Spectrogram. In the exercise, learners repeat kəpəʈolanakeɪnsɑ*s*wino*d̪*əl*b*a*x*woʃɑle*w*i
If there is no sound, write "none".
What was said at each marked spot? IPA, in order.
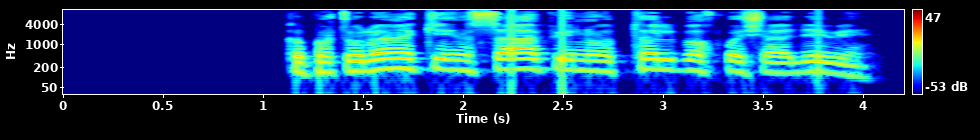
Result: f, t̪, b, x, w

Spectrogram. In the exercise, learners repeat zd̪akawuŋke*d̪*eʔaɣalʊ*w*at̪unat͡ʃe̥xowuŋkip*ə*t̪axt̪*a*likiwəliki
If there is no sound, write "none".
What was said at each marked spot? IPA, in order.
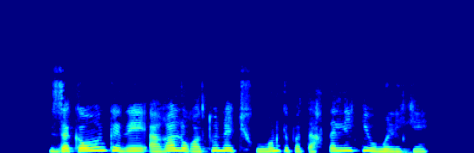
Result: d̪, ɣ, ə, a

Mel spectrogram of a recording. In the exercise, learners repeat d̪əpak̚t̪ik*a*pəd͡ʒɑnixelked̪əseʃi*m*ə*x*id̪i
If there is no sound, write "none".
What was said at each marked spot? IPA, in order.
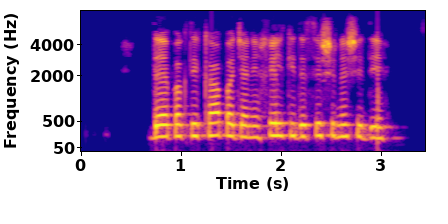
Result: ɑ, n, ʃ

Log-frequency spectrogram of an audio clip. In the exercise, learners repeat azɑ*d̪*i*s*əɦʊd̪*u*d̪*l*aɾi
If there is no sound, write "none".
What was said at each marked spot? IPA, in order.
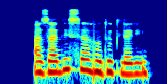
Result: d̪, s, u, l

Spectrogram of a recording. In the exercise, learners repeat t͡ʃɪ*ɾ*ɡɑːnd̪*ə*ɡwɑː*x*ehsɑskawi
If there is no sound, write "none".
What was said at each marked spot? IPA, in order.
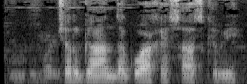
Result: ɾ, ə, x

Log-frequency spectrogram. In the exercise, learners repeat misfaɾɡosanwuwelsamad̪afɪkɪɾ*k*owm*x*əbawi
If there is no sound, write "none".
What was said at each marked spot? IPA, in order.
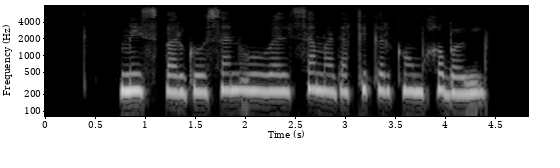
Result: k, x

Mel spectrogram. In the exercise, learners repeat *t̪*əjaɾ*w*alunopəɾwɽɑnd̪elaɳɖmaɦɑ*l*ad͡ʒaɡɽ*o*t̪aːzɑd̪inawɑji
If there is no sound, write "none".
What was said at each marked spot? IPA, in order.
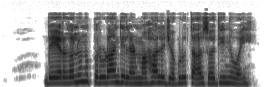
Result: d̪, ɣ, l, o

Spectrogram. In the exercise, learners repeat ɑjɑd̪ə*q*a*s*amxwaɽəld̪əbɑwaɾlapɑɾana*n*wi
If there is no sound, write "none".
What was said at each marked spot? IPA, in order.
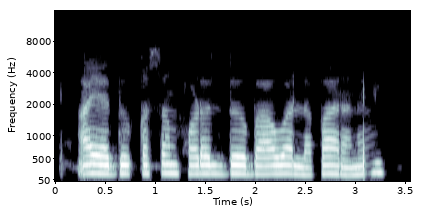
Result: q, s, none

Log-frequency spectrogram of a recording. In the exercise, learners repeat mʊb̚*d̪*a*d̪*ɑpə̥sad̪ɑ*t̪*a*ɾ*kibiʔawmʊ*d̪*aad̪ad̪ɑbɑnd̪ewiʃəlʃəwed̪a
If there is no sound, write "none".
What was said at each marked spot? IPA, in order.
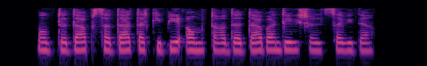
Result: t̪, d̪, t̪, ɾ, t̪

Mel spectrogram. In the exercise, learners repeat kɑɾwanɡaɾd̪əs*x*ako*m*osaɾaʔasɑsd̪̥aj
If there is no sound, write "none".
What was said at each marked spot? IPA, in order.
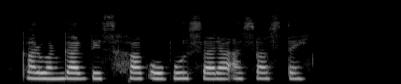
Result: x, b

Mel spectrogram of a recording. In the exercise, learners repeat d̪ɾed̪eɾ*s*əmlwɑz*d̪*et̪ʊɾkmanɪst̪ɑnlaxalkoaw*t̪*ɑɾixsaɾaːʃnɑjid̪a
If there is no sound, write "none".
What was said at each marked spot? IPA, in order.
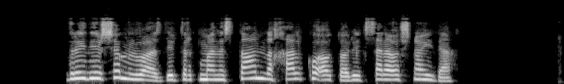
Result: ʃ, d̪, t̪

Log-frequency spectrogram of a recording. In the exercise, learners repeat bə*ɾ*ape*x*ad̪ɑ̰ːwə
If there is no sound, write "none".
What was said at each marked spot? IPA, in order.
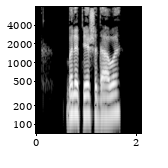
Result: l, ʂ

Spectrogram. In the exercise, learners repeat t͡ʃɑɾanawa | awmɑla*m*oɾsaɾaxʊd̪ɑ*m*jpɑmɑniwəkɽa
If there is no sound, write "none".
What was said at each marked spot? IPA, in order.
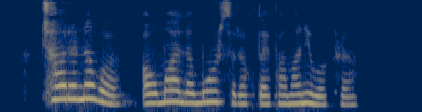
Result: m, none

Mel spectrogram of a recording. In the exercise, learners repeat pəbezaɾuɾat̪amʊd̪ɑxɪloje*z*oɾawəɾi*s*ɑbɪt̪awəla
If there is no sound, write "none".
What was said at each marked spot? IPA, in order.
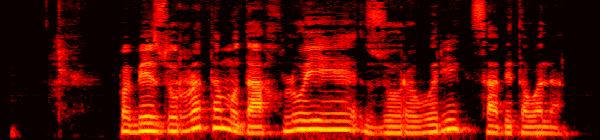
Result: z, s

